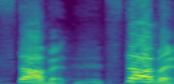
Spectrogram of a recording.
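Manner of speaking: high, very loud, repeated yelling. Comparing a movie ending to a girl and a frat guy, imitating her yelling. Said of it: "And she's just yelling".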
